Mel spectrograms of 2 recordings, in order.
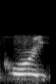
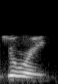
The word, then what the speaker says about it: Jory: I just say um instead of saying Cory say Jory are you gon to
